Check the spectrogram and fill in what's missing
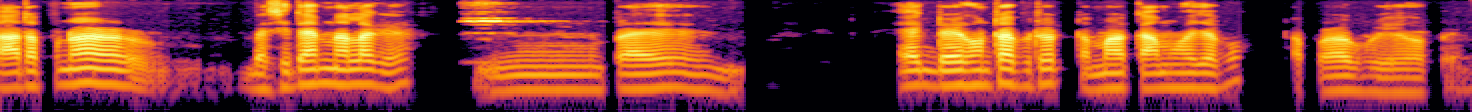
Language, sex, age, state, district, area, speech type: Assamese, male, 30-45, Assam, Dibrugarh, rural, spontaneous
